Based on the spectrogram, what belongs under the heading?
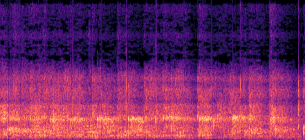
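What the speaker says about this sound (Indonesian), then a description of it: "Sudah, tepuk tangan" A class claps together in a dense, steady burst of applause, many hands patting at once at close range for about three seconds with no voices on top.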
